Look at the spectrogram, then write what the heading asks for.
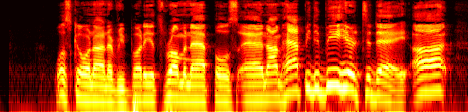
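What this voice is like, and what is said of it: Congested, sick-sounding voice. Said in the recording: “kind of a little congested or my voice is not as normal sounding as it usually is, it's because I'm sick”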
